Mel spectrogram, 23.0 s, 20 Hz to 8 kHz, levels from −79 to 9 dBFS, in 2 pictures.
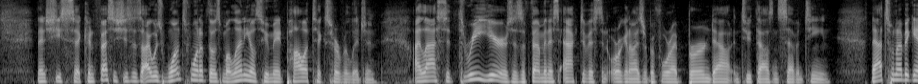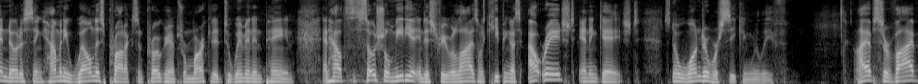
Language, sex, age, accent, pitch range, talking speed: English, male, 30-49, American, 120-155 Hz, 190 wpm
